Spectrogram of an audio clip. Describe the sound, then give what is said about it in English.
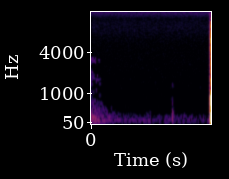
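Silence, then a single short, loud plop right at the end as a water-filled Diva Cup menstrual cup pops off, a dull low-pitched pop with a quick fade. “That's how it sounds when it comes off your cervix.”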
